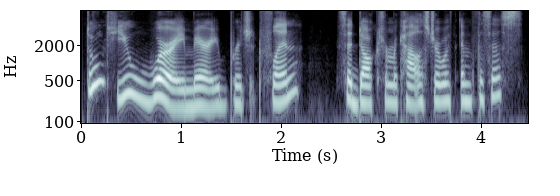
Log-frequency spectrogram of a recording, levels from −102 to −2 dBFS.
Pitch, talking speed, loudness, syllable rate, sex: 235 Hz, 150 wpm, -20 LUFS, 5.1 syllables/s, female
